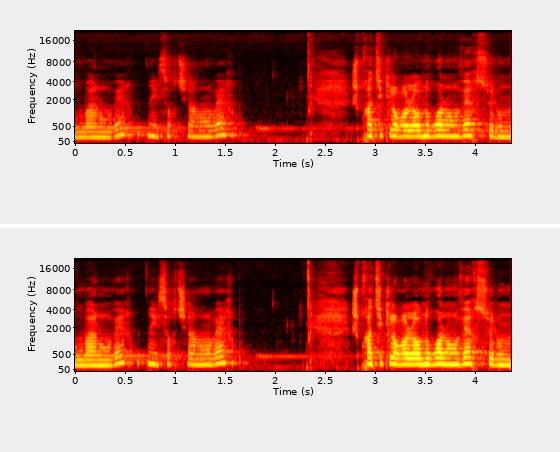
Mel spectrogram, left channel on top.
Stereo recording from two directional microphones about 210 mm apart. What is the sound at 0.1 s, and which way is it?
Speech, 50° right (ahead or behind).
